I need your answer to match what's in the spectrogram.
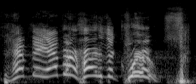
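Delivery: high, loud exasperated yell; annoyed. Retold or imitated. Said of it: "starting to get so annoyed".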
